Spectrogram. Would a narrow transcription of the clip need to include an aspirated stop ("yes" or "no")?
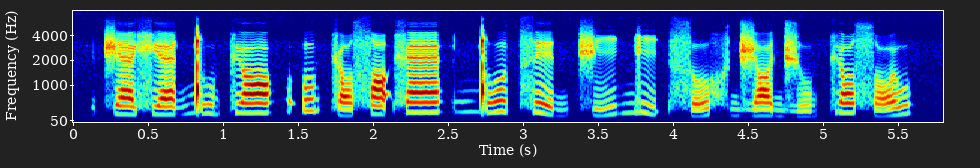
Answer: no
